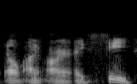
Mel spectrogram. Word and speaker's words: Lirac: Costière de Nîmes, spelled Costière de Nîmes, and Lirac is Liric.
